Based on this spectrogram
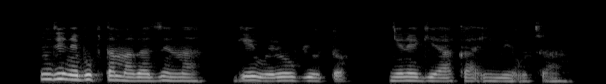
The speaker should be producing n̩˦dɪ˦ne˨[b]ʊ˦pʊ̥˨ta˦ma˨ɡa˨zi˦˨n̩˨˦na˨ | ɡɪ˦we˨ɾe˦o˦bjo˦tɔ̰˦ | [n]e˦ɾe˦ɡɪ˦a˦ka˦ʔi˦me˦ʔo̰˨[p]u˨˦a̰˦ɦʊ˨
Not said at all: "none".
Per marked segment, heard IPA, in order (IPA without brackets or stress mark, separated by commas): b, ɲ, t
